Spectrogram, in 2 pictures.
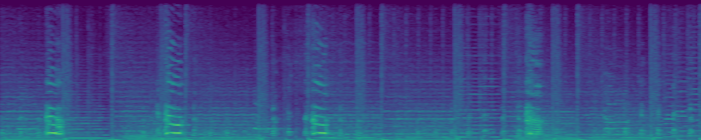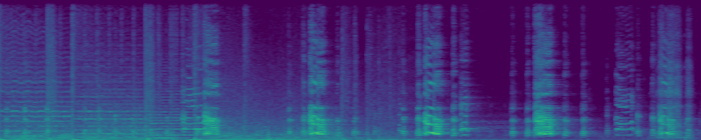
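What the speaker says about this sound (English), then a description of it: "cueing the chicken sound" A chicken-and-rooster sound effect plays: repeated loud clucks and a rooster crow set over a rhythmic, musical backing that drops away toward the end.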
